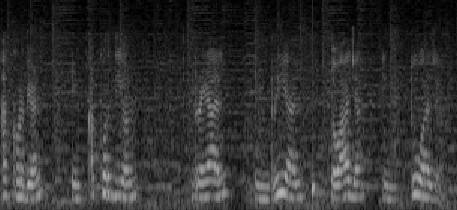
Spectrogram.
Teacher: las vocales en hiato pasan a formar diptongos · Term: vulgarismos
